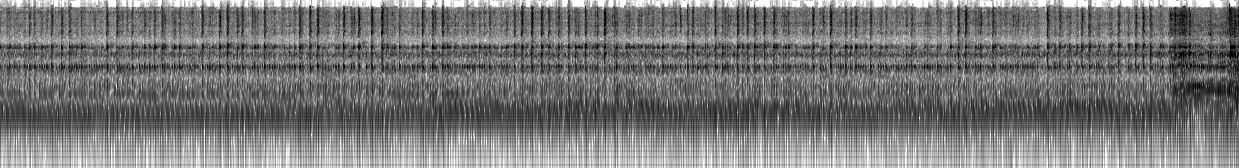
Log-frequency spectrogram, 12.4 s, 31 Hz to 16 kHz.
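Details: TC125 two-stroke dirt bike after carb clean, new fuel line and filter, spark plug swapped: even buzzy idle holding steady, no misses or stumbles; runs like a dream.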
